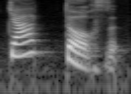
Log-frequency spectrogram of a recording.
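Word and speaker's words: quatorze: número catorze catorze onf o mais importante é você lembrar de fazer som de cá catorze e não dizer quarto é porque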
